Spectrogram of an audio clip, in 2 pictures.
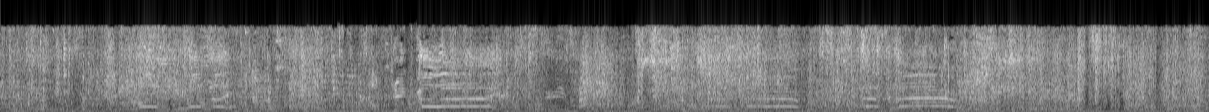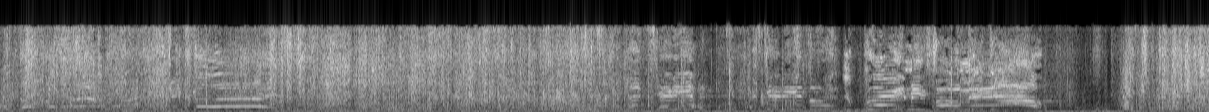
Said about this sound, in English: The air shaft explodes. A huge fireball rolls through. Pipes along the tunnel wall explode, sending tiles flying through the air.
